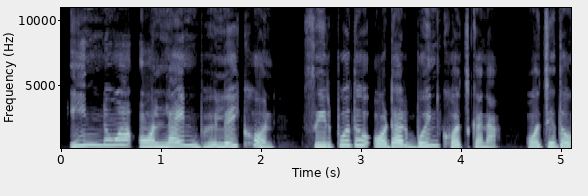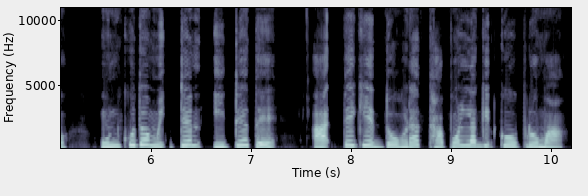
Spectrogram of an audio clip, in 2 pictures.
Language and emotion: Santali, fearful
